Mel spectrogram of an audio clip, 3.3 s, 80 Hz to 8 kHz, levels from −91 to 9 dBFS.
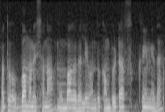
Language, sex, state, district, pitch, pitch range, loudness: Kannada, male, Karnataka, Bangalore, 115 Hz, 105-120 Hz, -18 LUFS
